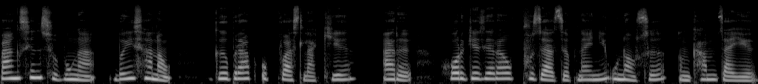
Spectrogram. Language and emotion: Bodo, neutral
